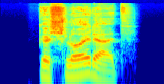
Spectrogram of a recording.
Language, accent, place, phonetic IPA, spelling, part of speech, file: German, Germany, Berlin, [ɡəˈʃlɔɪ̯dɐt], geschleudert, verb, De-geschleudert.ogg
- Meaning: past participle of schleudern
